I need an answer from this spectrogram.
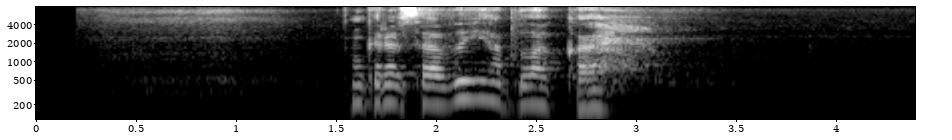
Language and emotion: Russian, sad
